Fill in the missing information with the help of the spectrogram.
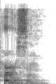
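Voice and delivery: "person" with no h breath, PER-son; model word. Shown as a demonstration. Teacher showing the h is not written, "person". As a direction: clip "person" with a quick stress on PER. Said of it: "pero es person".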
